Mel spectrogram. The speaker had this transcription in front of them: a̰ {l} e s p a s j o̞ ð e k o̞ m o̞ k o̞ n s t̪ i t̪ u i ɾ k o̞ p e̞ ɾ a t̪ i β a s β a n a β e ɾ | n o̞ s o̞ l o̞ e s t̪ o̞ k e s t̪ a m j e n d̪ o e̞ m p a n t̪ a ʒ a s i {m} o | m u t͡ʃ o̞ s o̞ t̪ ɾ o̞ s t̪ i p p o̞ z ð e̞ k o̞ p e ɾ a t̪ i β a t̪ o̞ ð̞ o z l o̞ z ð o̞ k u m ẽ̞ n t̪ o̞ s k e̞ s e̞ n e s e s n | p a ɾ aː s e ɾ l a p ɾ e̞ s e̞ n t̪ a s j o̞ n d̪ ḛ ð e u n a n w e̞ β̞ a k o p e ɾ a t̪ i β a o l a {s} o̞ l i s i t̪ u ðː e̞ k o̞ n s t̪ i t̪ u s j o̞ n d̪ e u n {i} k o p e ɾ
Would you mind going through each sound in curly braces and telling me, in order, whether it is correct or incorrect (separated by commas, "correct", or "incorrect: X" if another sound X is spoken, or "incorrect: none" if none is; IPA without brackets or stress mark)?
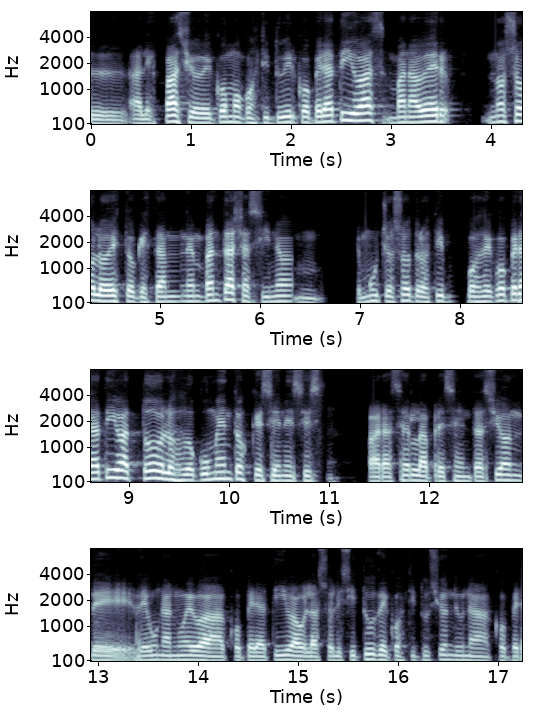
correct, incorrect: n, correct, incorrect: a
